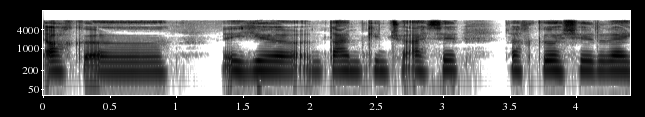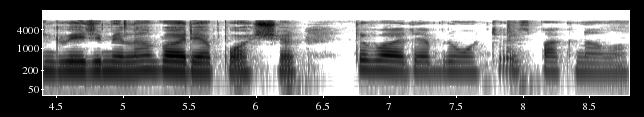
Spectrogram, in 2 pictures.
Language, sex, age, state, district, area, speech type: Kashmiri, female, 45-60, Jammu and Kashmir, Srinagar, urban, spontaneous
